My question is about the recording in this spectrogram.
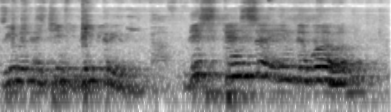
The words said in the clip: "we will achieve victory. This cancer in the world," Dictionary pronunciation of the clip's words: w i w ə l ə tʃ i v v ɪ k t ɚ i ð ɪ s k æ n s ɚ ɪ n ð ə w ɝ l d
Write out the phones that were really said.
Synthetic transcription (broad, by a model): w i w ə l ə tʃ i v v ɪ k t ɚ i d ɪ s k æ n s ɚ ɪ n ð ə w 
